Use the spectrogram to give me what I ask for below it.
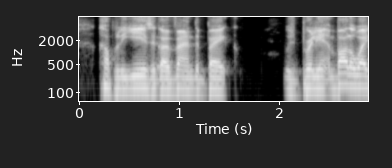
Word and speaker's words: van de Beek: who said it is van der beek a lot of people see it keep saying it's pronounced bake like wake up you're talking about van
